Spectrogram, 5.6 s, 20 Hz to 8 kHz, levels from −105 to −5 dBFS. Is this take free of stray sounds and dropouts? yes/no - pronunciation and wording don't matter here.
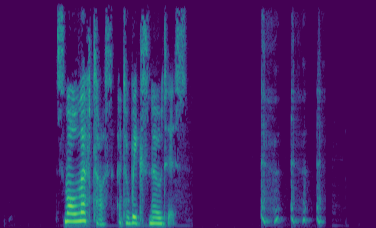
no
